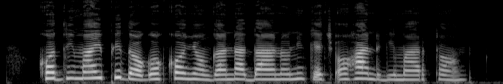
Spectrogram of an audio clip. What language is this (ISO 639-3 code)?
luo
